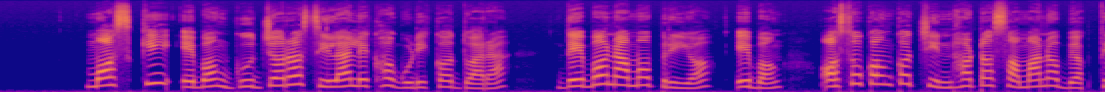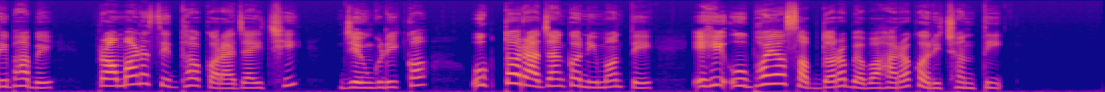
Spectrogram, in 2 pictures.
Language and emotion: Odia, neutral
